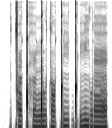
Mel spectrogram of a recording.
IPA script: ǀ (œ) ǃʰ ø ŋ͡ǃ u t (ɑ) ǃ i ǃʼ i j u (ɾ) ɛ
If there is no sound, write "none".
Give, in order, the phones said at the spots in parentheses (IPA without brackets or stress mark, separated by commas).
œ, ɔ, ɾ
